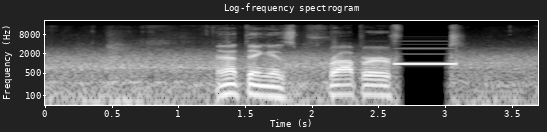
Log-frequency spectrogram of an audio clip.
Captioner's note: beep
